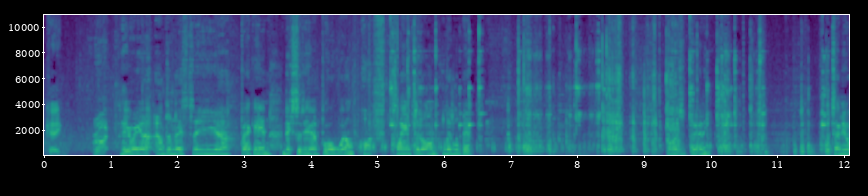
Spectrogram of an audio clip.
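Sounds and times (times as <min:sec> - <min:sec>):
small metal parts clinking: 0:05.1 - 0:12.0.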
